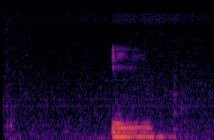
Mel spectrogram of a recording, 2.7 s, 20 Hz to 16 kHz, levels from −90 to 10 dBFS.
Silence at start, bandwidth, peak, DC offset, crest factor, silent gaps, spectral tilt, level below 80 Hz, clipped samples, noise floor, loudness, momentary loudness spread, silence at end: 1.4 s; 11.5 kHz; -22 dBFS; under 0.1%; 18 dB; none; -8.5 dB/octave; -64 dBFS; under 0.1%; -66 dBFS; -36 LUFS; 18 LU; 0.5 s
